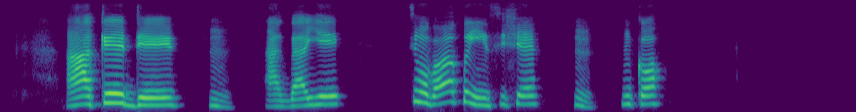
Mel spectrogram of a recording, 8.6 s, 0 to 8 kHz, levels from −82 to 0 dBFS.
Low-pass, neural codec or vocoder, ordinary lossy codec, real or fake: 7.2 kHz; autoencoder, 48 kHz, 32 numbers a frame, DAC-VAE, trained on Japanese speech; none; fake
